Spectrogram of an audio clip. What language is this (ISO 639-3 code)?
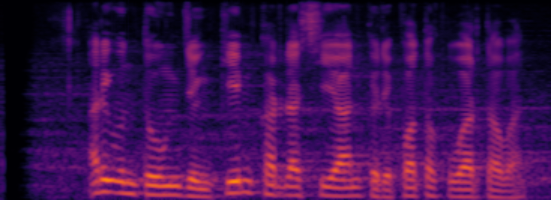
sun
